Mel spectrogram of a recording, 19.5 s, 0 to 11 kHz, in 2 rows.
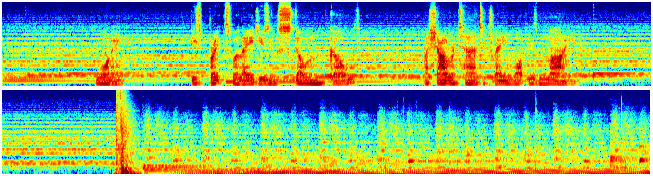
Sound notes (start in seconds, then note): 11.4 door thudding; 12.7 ominous tempo music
